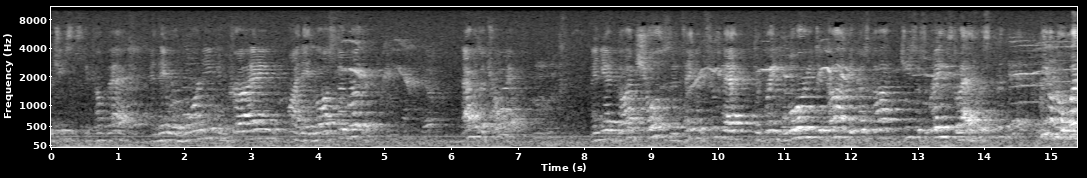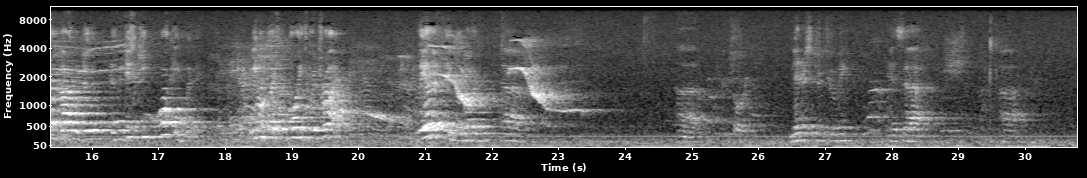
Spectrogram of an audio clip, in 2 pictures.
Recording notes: Unfortunately we experienced technical difficulties during this session which resulted in a poor quality recording.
